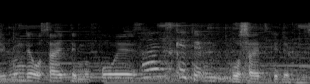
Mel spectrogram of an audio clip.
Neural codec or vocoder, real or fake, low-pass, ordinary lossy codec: none; real; 7.2 kHz; none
